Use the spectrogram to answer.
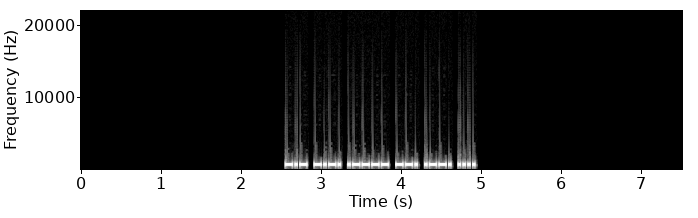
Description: Morse code, heard as a keyed tone, about 40 wpm, 700 Hz. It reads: KC1GPH
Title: USA Call Signs - 6 Characters - Repeated 3x - 40wpm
